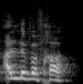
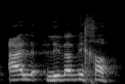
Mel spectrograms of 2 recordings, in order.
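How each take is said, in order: First: The two words are said fast as one word. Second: The two words are said separately and carefully.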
